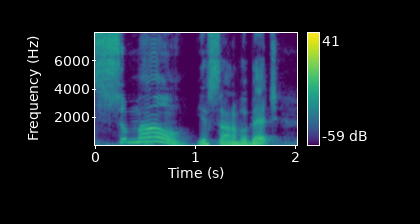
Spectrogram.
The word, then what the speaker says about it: Simone: Ricky Simone. Don't say Simon, okay? It's Simone, you son of a bitch.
